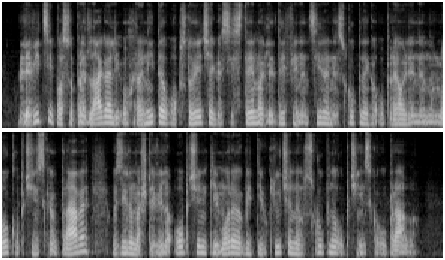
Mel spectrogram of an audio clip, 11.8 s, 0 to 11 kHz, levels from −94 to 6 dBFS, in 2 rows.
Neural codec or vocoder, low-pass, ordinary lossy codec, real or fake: vocoder, 22.05 kHz, 80 mel bands, HiFi-GAN; none; none; fake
